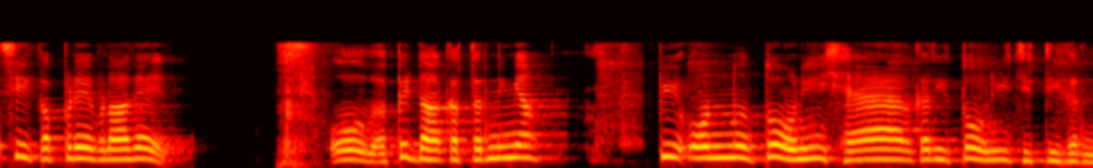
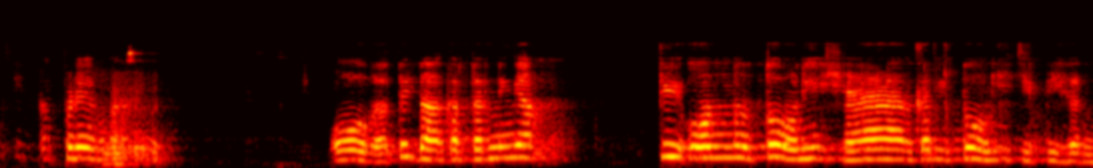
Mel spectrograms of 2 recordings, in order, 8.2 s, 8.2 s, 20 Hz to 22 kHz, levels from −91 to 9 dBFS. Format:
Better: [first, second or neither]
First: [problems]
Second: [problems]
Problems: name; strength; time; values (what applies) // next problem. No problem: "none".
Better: first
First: none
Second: noise reduction (neural mask model DeepFilterNet 3)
